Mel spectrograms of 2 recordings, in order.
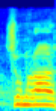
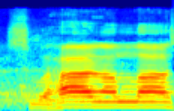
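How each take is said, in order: First: It is said very fast and slurred. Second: It is said slowly and clearly.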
